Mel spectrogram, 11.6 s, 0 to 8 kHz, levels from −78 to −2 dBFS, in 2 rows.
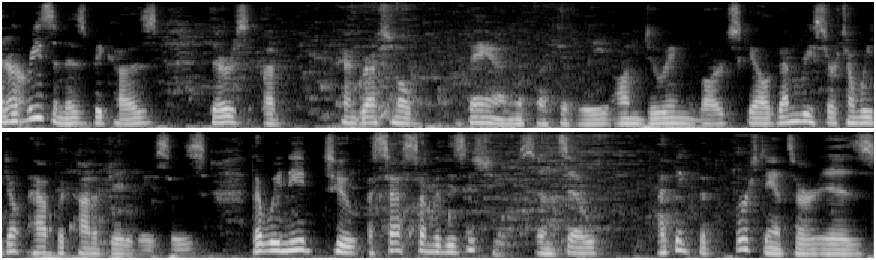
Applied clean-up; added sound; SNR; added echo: classical method log-MMSE.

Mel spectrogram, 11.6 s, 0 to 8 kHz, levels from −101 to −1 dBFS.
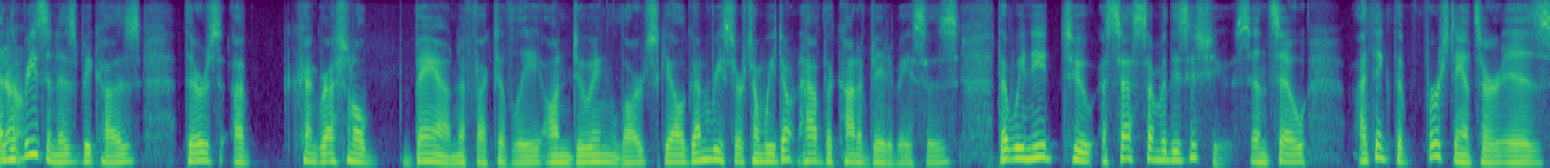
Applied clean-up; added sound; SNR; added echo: none; none; none; none.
